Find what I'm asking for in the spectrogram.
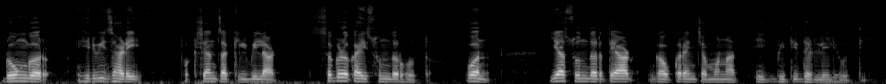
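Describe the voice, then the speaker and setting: A man narrating a scripted children's story as a storyteller, with measured, dramatic delivery in short phrases. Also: medium pitch, steady tone, darkish tone, smooth, no room sound, studio quality.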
